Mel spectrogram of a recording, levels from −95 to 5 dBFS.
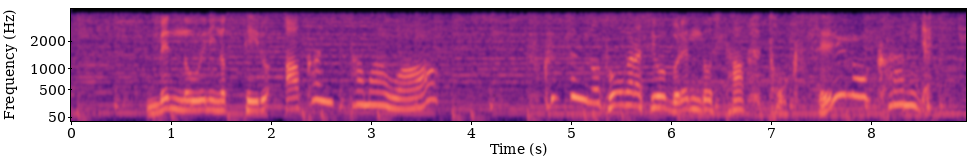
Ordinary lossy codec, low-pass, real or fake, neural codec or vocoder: none; 3.6 kHz; real; none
